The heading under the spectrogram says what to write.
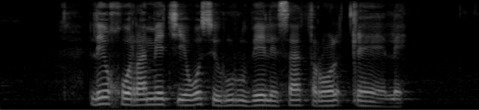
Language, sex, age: Northern Sotho, male, 22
